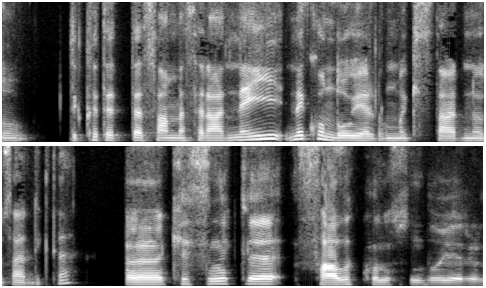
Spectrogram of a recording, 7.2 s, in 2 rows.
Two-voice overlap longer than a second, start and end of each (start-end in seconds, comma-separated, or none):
none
